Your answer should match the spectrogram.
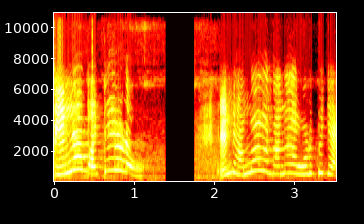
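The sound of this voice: A squeaky, cartoonish character voice at an extremely high pitch talks at a moderate pace.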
